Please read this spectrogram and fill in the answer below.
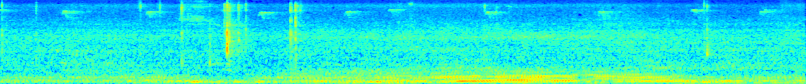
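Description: A low rumble that swells around the middle, with a few sharp clicks as the ignition coil-pack electrical connectors are unclipped.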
